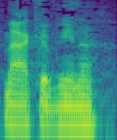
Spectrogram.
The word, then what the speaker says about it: McAvena: Macavina.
